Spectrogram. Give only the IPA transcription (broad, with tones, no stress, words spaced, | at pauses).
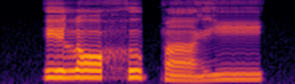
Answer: ɪ˦lɔ˦hʊ˦ pã˨ɣi˦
